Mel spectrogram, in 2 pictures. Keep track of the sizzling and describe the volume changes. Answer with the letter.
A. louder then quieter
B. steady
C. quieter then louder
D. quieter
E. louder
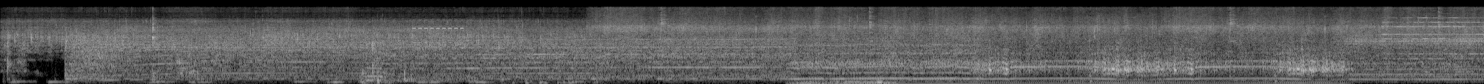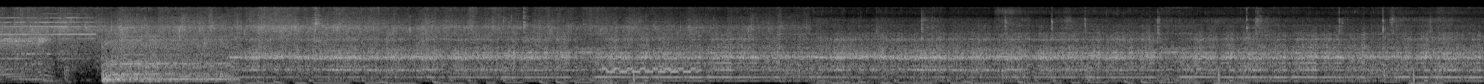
D.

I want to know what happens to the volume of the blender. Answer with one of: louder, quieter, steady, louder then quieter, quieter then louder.
steady.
